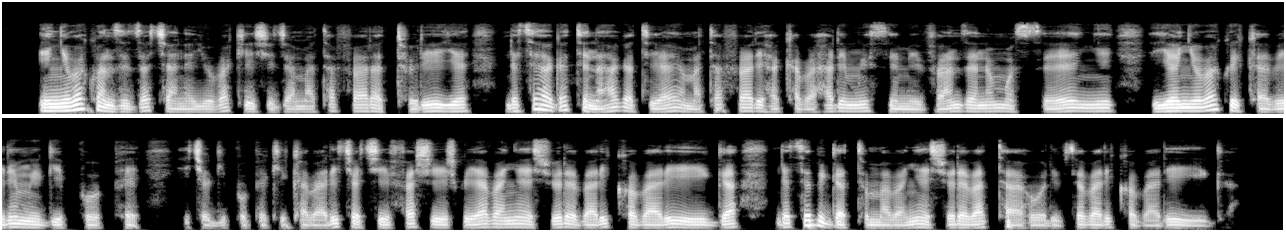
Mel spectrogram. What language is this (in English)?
Rundi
